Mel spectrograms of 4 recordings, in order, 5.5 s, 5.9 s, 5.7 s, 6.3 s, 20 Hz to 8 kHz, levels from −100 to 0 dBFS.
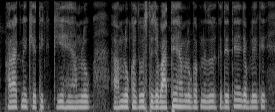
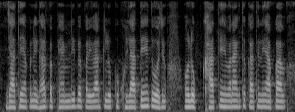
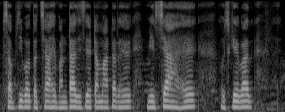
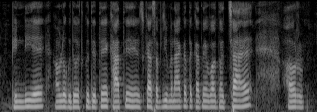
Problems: none marked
